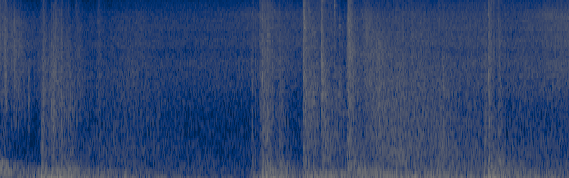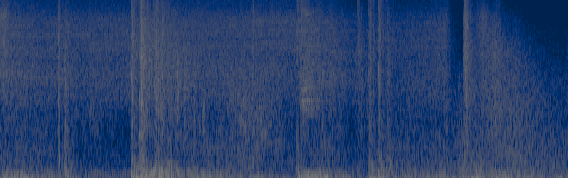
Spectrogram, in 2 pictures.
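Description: Heavy warship guns firing in the naval battle game Ultimate Admiral: Dreadnoughts, with loud booming salvos at irregular intervals, some of them in quick pairs, over a continuous rumble of battle noise and no talk.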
